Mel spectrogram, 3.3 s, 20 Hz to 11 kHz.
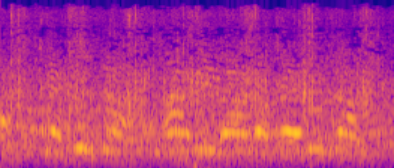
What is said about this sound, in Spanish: ¿Lo recuerdan? Esos son los aplausos con los que se despidió el diputado Daniel Placeres el 6 de mayo pasado, cuando renunció a su banca en la Cámara de Diputados tras su pedido de procesamiento por haber favorecido indebidamente a Envidrio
